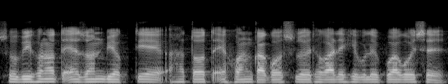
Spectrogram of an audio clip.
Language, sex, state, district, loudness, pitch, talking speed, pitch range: Assamese, male, Assam, Hailakandi, -19 LUFS, 115 Hz, 145 wpm, 115-120 Hz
